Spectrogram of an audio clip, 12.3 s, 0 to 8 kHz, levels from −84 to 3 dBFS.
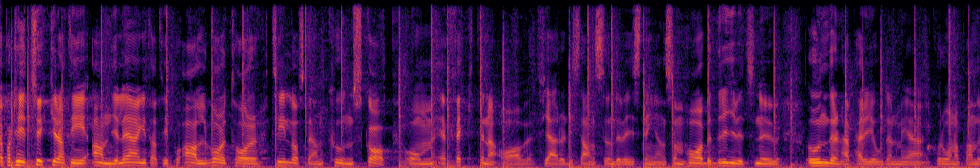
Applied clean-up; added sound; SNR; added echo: none; Writing; 10 dB; none.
